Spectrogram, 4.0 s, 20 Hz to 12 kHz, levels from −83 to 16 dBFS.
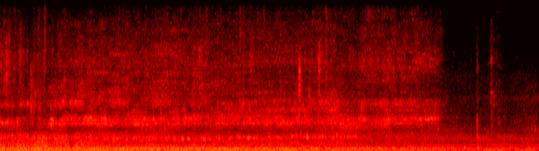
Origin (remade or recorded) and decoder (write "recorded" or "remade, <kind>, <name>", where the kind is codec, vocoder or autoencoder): recorded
